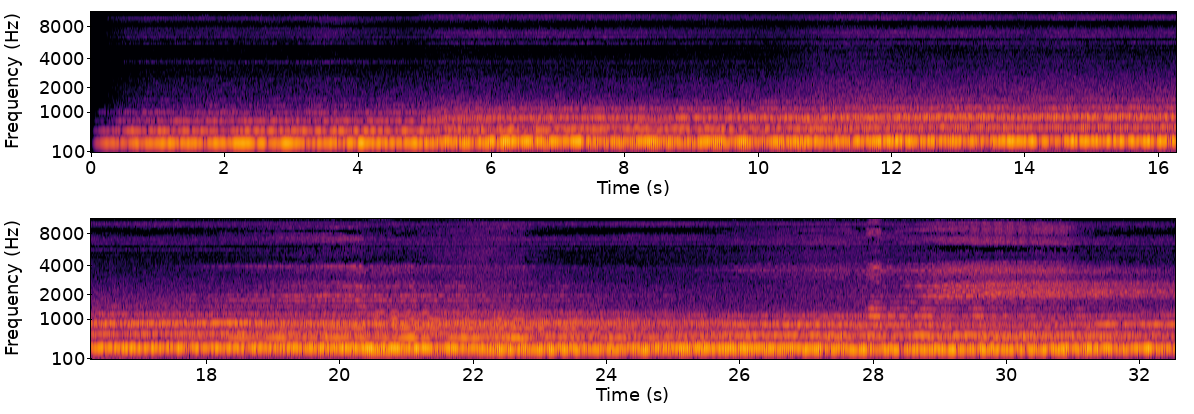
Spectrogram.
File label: The Siren, No Drums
